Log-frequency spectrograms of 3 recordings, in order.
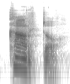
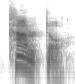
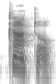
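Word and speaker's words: karto: R is always pronounced and preferably trilled. For example, carto. But if you find the trilled R difficult, you can pronounce it carto. Just make sure you don't say cato, because that's a different word altogether.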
